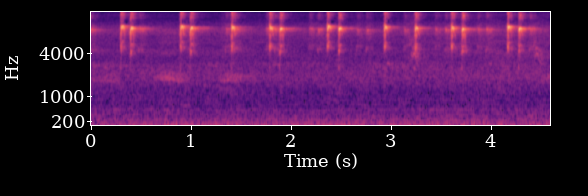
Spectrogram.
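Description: A gray squirrel chirps steadily, each note a short, sharp, high-pitched squeak, often doubled, repeating about twice a second. A low, steady rumble runs underneath throughout.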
